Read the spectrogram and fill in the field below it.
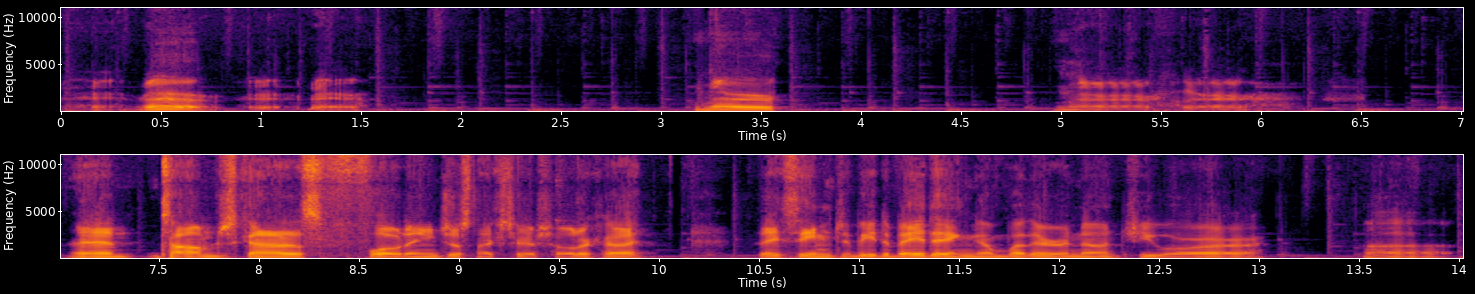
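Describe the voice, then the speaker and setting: Low-voiced male game master, easygoing narrator for a tabletop session. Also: measured pace, long pauses, soft background music. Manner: relaxed, laughs along with players.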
